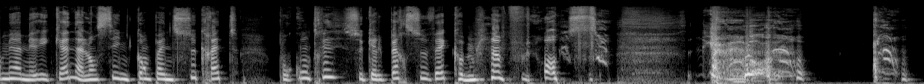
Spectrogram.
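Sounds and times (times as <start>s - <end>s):
speech: 0.0s - 8.2s, 9.0s - 9.2s
harsh coughing: 7.0s - 8.2s, 8.8s - 9.2s.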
